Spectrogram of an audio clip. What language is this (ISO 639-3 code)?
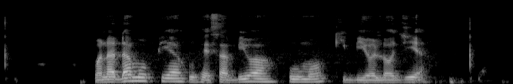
swa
